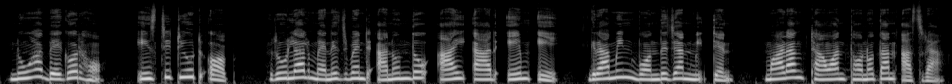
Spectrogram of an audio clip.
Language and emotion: Santali, neutral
